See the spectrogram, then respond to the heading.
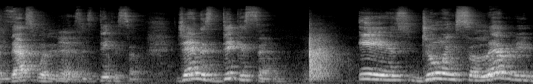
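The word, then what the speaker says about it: Dickinson: Janice Dickerson so her name is really not Dickerson it's Dickerson dick that's what it is is Dickenson Janice Dickenson is doing Celebrity Big Brother over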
